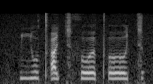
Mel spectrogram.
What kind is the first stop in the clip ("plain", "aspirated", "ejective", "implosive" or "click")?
ejective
